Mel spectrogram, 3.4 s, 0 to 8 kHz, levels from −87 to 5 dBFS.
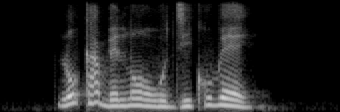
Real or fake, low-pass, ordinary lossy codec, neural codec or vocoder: fake; 7.2 kHz; Opus, 32 kbps; codec, 16 kHz, 0.8 kbps, ZipCodec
